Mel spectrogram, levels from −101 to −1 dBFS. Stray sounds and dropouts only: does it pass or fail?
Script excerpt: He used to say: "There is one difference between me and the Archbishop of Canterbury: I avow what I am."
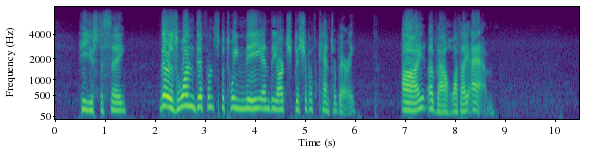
pass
